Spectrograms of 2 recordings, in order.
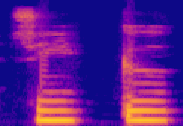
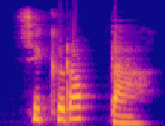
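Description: First: Syllable by syllable. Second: Said in the usual way. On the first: Shown as a demonstration. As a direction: break 시끄럽다 into four spaced syllables. Slow syllable-by-syllable model. (đọc 시끄럽다 chậm, tách từng âm tiết)

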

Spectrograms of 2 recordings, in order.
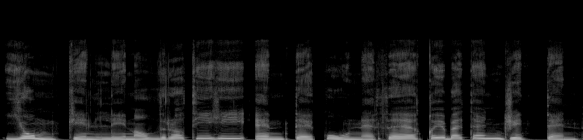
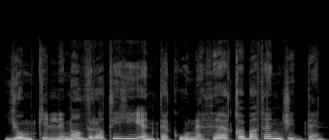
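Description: First: Measured, careful teaching pace. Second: Quick, flowing and joined up; fast model sentence; natural speed. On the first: Teacher repeats phrase slowly joined. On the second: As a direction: run the phrase together fluently. Teacher repeats phrase at speed. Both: Shown as a demonstration.

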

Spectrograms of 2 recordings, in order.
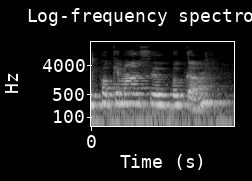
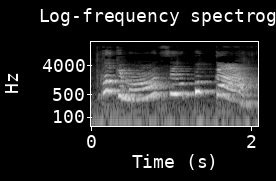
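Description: First: Said in the usual way. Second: High, loud hype announcement; excited announcer shout. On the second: Shown as a demonstration. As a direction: yell the name like a game-show host. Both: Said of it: "that was weird".

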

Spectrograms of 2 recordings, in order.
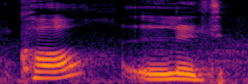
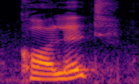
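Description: First: कॉलेज slowly split as कॉ and लेज; syllable by syllable. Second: Said in the usual way. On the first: Shown as a demonstration. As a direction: pause between the two syllables of कॉलेज. (कॉलेज को दो syllable में धीरे से) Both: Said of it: "दो में break हो जाएगा".

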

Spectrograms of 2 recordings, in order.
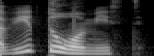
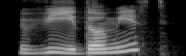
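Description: First: Відомість with ДО stressed; stress on second syllable. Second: Відомість with ВІ stressed; stress on first syllable. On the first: Teacher means popularity, відомість stressed on ДО. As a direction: lean on ДО inside відомість. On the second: Teacher means a list, відомість stressed on ВІ. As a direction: lean on the opening ВІ of відомість. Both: Shown as a demonstration. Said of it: "залежно від наголосу".

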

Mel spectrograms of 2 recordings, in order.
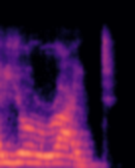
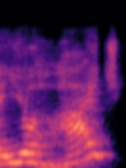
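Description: First: "your right" with curled-back Rs; YOUR RIGHT with strong English R; retroflex English R. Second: "your right" with R turned to H; "your right" with breathy H for R; wrong Brazilian R. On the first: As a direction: sound both Rs in "your right". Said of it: "ou é your right?". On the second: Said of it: "é your right ou é your right?". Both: Shown as a demonstration.

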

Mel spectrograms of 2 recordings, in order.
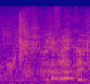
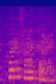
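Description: First: Whispering. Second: Said in the usual way. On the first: Real, not acted. Teasing dog with toy.

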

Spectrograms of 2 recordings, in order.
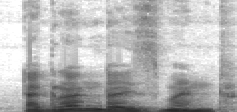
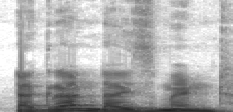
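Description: No difference in how they are said.

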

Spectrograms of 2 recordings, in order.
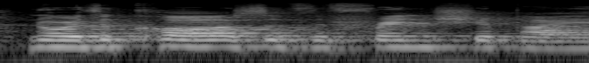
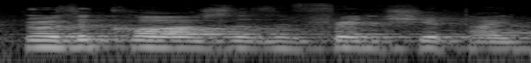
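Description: No difference in how they are said.

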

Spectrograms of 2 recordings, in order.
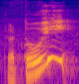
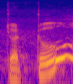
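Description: First: Chuột túi said high and loud, túi rising; correct word, clearly modelled. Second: Put-on chuột túi said babyishly as chú; imitating toddler's mispronunciation. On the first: Shown as a demonstration. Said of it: "Chuột cố, chuột gì?". (nói to, cao "chuột túi" để dạy bé) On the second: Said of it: "Con chuột túi". (nhại bé nói "chuột chú")

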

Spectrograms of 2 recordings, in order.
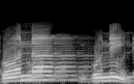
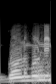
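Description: First: ਗੁਣ ਗੁਣੀ as two words, dental n, pause between; said separately. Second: ਗੁਣ ਗੁਣੀ run together with retroflex n; wrongly joined. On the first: Teacher models for student, ਗੁਣ ਗੁਣੀ split by a pause. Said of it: "ਇਹ ਵੱਖਰਾ ਵੱਖਰਾ ਹੈ". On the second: Teacher shows the misreading, ਗੁਣ ਗੁਣੀ run together. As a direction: rush ਗੁਣ ਗੁਣੀ as one word. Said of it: "ਗੁਣ ਗੁਣੀ ਨਹੀਂ ਪੜ੍ਹਨਾ". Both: Shown as a demonstration.

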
